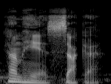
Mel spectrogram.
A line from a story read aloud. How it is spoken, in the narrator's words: snapped Jimmy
